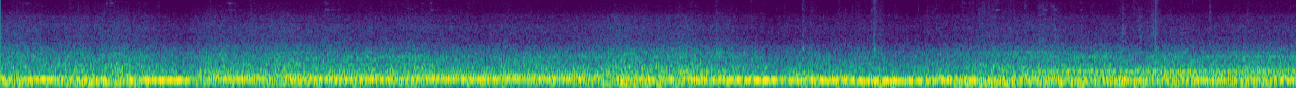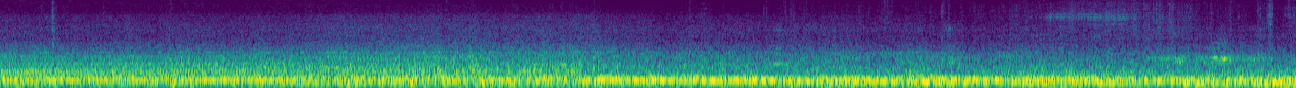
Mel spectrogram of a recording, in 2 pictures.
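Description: Tyres hum on the track surface.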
